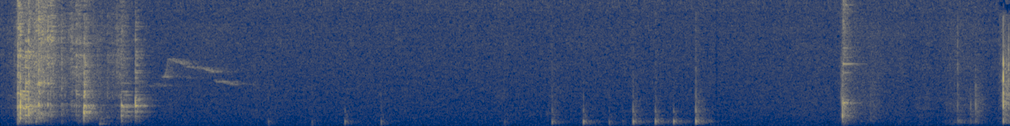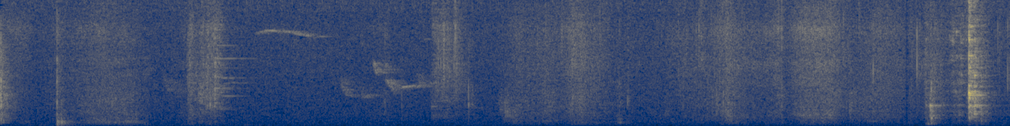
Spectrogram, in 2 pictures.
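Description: Metal hand tools clinking as they are put down, a quick run of light taps, and a few knocks from a wooden sand-casting moulding flask being handled and stood on its edge.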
